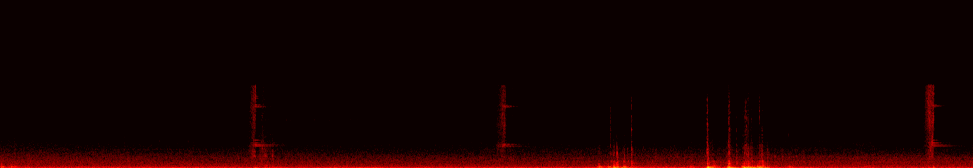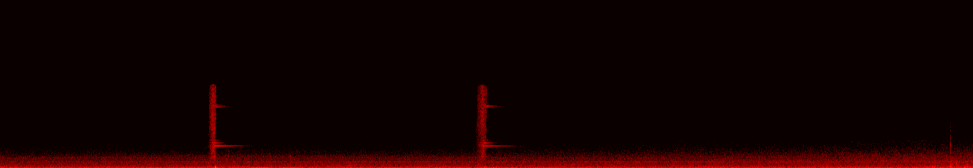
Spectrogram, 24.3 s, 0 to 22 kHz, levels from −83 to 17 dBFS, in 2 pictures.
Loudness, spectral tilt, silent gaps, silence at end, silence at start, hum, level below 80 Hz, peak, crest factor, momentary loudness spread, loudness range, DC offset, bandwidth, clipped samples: -46 LUFS; -7 dB/octave; none; 0 s; 0 s; none; -44 dBFS; -12 dBFS; 30 dB; 17 LU; 18 LU; under 0.1%; 11 kHz; under 0.1%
